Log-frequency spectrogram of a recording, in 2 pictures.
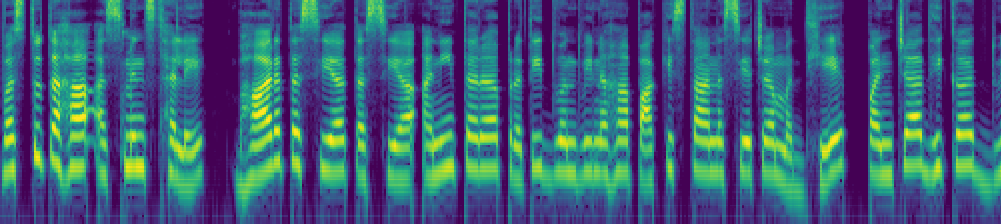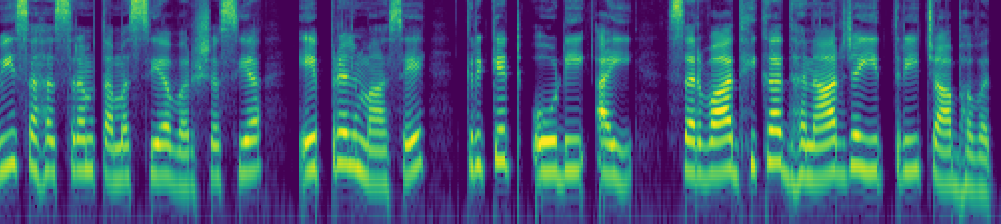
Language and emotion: Sanskrit, neutral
